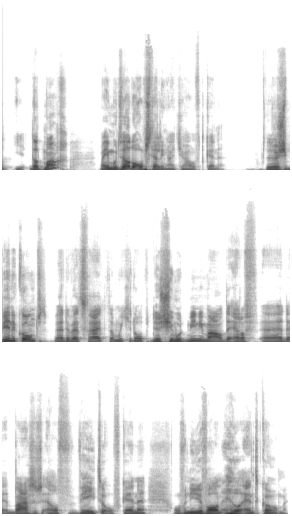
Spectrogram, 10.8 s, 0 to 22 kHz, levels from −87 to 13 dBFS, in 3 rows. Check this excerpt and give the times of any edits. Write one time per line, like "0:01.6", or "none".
none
